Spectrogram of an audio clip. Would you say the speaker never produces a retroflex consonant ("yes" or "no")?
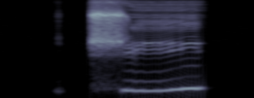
no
